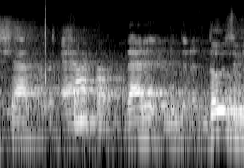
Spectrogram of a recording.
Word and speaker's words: Shaffer: You know, he pronounces it Schaffer. Schaffer. I was pronouncing it Schaefer too. Okay. But it's Schaffer.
